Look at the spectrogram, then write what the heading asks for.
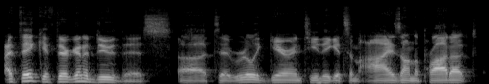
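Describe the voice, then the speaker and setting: A man's voice: low voice, normal speed, fairly bright tone. A middle-aged man giving casual, opinionated sports talk as a co-host, emphatically repeating his points. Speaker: sports show co-host, analyst.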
